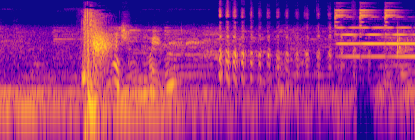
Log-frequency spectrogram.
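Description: Edited-in sound effects: a sharp whack about a second in, then a quick run of high twinkling ticks and a ringing bell-like ding that holds near the end.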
